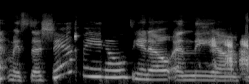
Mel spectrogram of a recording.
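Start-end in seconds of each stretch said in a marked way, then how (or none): 0.1-1.3 put-on slow, posh-leaning Queen's English accent through a laugh, pitched up. Explaining accents to the panel, a laughing Queen's accent. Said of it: "if you think about the Queen's accent".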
